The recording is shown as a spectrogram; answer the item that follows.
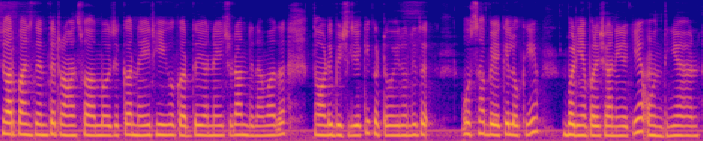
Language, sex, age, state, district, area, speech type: Dogri, female, 30-45, Jammu and Kashmir, Reasi, urban, spontaneous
